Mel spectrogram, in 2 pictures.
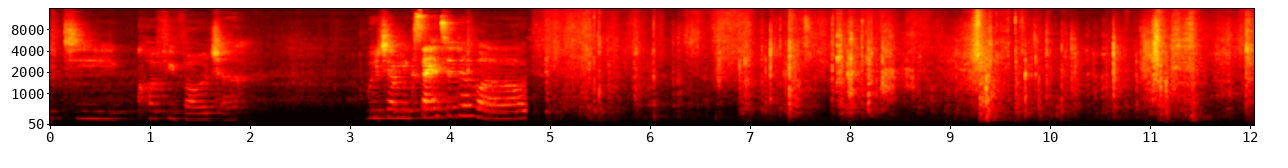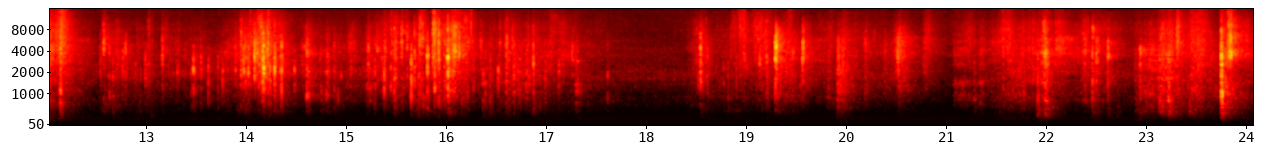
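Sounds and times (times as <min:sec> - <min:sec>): cardboard scraping: 0:04.8 - 0:12.2
packaging crinkling and rustling: 0:04.8 - 0:17.7, 0:18.4 - 0:24.0.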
